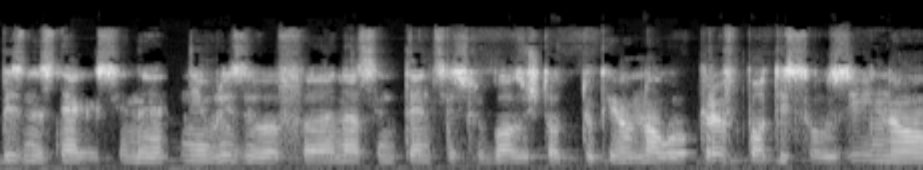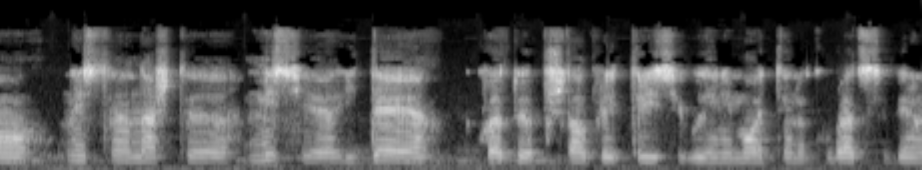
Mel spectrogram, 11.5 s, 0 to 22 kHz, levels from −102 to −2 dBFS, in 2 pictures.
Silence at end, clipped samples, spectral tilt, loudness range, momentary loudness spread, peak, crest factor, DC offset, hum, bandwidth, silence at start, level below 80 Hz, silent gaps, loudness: 0 s; under 0.1%; 1 dB/octave; 3 LU; 15 LU; 0 dBFS; 20 dB; under 0.1%; none; 11.5 kHz; 0 s; -68 dBFS; none; -17 LUFS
